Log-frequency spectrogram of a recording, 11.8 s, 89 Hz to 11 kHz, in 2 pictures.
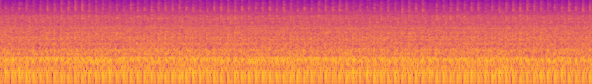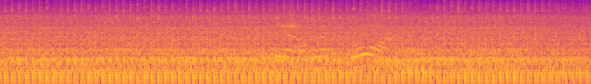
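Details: Billy Goat leaf blower, Briggs & Stratton 9.5 hp single found headed to scrap, sooty plug, low compression, slightly choked: steady even run at constant speed, no misses or knocks, running well.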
